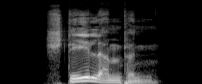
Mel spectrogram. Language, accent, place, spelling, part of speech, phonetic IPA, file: German, Germany, Berlin, Stehlampen, noun, [ˈʃteːˌlampn̩], De-Stehlampen.ogg
- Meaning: plural of Stehlampe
